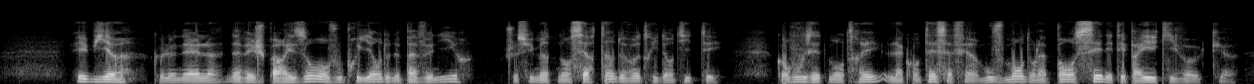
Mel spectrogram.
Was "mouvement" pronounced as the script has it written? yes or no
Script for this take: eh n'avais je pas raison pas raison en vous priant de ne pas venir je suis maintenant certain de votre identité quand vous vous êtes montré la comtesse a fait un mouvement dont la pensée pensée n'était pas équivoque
yes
